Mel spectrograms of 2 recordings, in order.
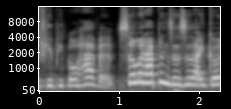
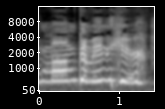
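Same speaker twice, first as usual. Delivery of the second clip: retold crying yell; 8 semitones higher, 5 dB louder than usual. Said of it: "And I start crying, yelling for my mom".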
